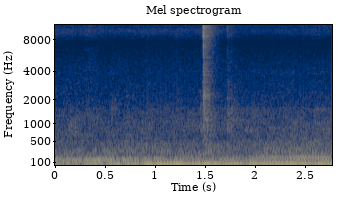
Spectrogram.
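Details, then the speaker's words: Regency electric fan that was totally dead, after repairing a broken winding-to-fuse connection (not the fuse as first suspected). Now running on speeds 1, 2 and 3, very strong; smooth even motor hum with no knock, rattle or scraping; normal running. "pemirsa bisa lihat ya, sekarang di kipasnya sudah nyala kembali. Dan itu nomor 1. Nomor 2, nomor 3, kencang sekali."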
